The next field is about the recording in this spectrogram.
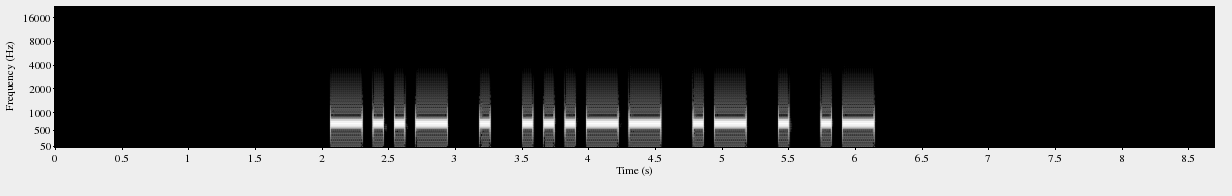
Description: Morse code, heard as a keyed tone, about 15 wpm, 700 Hz. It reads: XE3AEA
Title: DXCC-100 Call Signs - 6 Characters - Repeated 3x - 15wpm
